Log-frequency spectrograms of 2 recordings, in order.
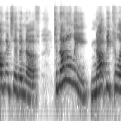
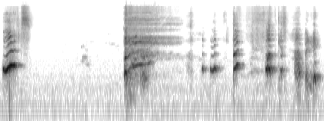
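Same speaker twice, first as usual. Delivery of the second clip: stunned what; 5 dB louder than usual. Real, not acted. Stunned by what she hears.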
